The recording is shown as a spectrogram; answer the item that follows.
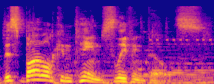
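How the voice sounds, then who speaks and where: A man voicing an earnest, persistent young male defense lawyer, reading video game dialogue in a measured, insistent way. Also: on the high side, huge pitch swings, music in the background. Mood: earnest, pressing.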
